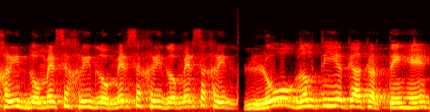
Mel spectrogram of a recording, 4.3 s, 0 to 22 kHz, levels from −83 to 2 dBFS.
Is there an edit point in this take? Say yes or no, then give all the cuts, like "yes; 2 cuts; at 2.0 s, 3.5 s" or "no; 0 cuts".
yes; 1 cut; at 2.3 s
